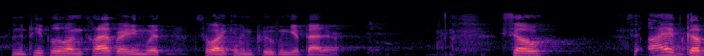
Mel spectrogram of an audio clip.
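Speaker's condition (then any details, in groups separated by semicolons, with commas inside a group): Cerebral palsy; affects movement and speech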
